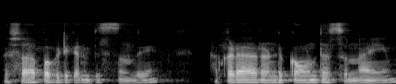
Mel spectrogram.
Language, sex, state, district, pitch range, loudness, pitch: Telugu, male, Andhra Pradesh, Sri Satya Sai, 95-105 Hz, -21 LUFS, 100 Hz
